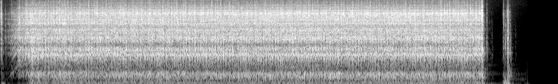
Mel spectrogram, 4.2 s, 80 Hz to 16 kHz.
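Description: A 1930s Pathé 9.5 mm spring-wound film camera, wound up by hand, whirs steadily and loudly for about three and a half seconds, then stops abruptly, followed by one brief mechanical click. No one speaks.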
